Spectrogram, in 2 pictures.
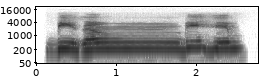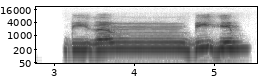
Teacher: यहाँ पर नून की बजाय हम मीम पढ़ेंगे और हमारे होंठ बिल्कुल 100% बंद नहीं होंगे, हल्की सी स्पेस रहेगी, ना ज्यादा ही हमने इसको खुला रखना है.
